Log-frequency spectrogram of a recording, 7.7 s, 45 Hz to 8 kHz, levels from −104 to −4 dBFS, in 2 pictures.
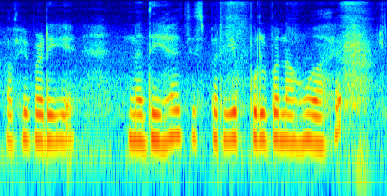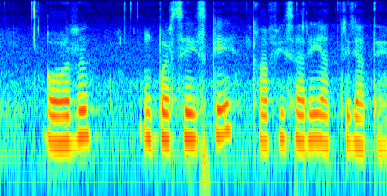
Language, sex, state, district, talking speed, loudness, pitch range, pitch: Hindi, female, Uttar Pradesh, Muzaffarnagar, 160 wpm, -32 LUFS, 190-205 Hz, 195 Hz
